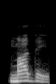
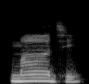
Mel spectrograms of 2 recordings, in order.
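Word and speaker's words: 맏이: মাদি, তাই তো? মাদি না, এটার উচ্চারণ হচ্ছে মাঝি।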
